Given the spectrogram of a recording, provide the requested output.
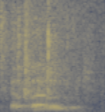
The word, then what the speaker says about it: kavod: It's the word, I was thinking you would pronounce it, kavod. It's KAW/BODE.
